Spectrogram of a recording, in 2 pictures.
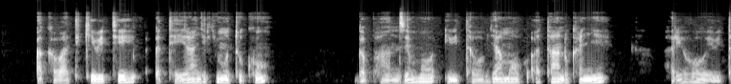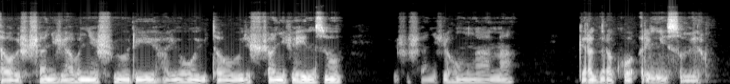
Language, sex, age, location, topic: Kinyarwanda, female, 25-35, Huye, education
